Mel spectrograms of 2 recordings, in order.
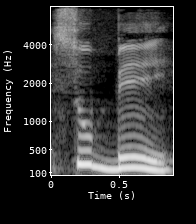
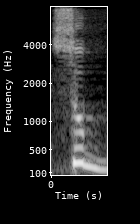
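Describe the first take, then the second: First: The b is followed by a full added vowel. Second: The b is closed with no echoing release. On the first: "কলকলা করতে গিয়ে সুবে এরকম করে ফেলায়, এটা আবার ভুল।" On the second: "আপনি যদি বাতে কলকলা না করেন"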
